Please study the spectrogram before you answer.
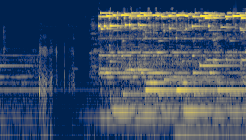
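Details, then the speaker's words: Bremond Mandolin Harpe cylinder music box, previously improperly adjusted, now adjusted and oiled: a clear plucked tune at even tempo with no dragging, skipping or buzzing; the cylinder movement runs properly. "My dad always said mandolin boxes sound the best. And you know what? Hush diggity, he's right."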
